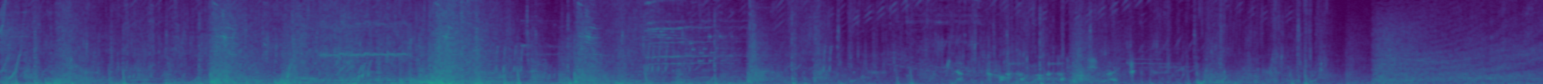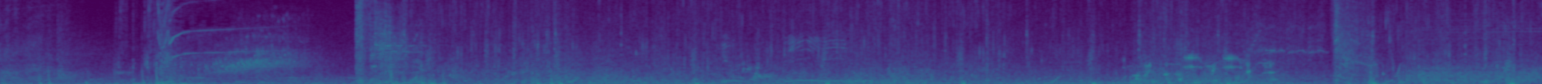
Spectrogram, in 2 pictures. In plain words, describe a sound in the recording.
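Game ink splats and squelches as shots are fired.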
